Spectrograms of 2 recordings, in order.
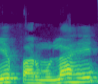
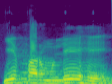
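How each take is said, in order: First: फार्मूला said with a clear open a at the end; singular formula. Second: फार्मूले said with a long e at the end; plural formulae. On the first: Teacher showing students the singular, ending फार्मूला on a. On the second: Teacher showing students the plural, ending फार्मूले on e. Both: Shown as a demonstration. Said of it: "देखो इधर difference".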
